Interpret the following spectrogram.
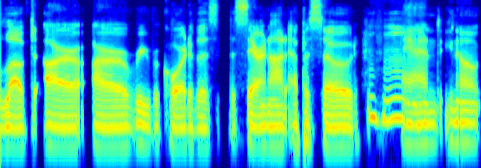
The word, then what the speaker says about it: Serenade: our first session on Serenade was just about, and you're still not pronouncing it the right way. Serenade. I know. It's good, just, you know. You gotta learn. Balanchine said Serenade, so can you.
